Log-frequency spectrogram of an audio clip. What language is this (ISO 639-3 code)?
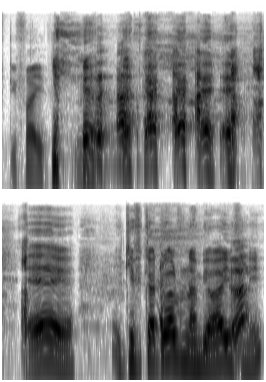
swa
